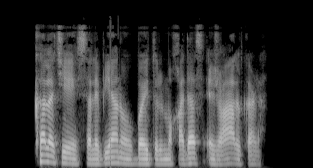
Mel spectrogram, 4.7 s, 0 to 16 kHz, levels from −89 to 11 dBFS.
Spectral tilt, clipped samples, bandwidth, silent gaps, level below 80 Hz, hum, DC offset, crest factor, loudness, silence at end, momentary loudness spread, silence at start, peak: -5 dB/octave; under 0.1%; 10 kHz; none; -50 dBFS; none; under 0.1%; 18 dB; -17 LUFS; 0.75 s; 7 LU; 0.55 s; 0 dBFS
